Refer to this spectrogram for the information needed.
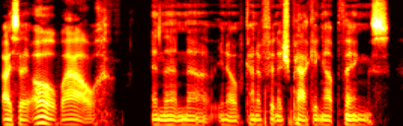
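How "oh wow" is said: put-on, acted-out relieved sigh. Recounting locking up the bike and putting it away, retelling a sigh of relief. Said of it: "sort of like a sigh of relief".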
